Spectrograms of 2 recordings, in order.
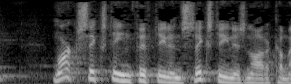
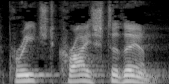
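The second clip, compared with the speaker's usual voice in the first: "preached Christ to them" slow and weighty, louder; emphatic; 4 dB louder, much slower than usual. Real, not acted. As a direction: stretch out each word of "preached Christ to them".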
